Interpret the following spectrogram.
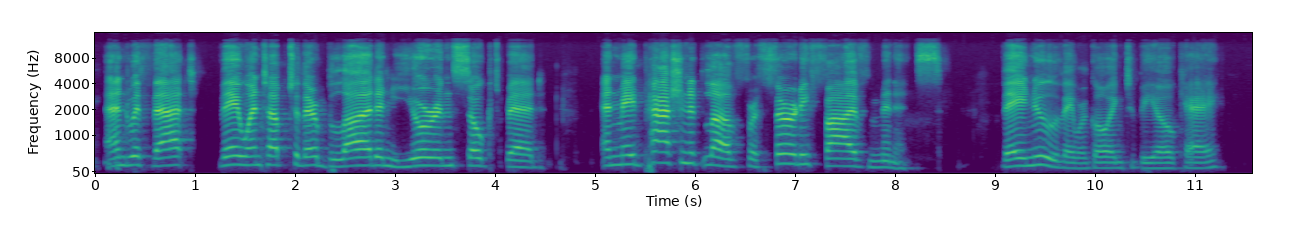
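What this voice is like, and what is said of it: Spooky storytelling voice. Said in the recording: “my scary voice?”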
